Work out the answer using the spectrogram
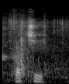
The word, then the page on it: kachi: ka.chi; Koro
